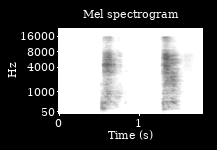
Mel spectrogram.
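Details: Male sneezing: two soft, quick sneezes about three-quarters of a second apart, each a short burst of air with little vocal sound.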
